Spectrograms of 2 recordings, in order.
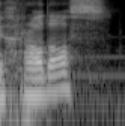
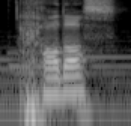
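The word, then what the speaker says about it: Ρόδος: I learned Greek so I pronounce like the voiceless ancient Greek R just out of habit so I'll say rodos rodos and some people find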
